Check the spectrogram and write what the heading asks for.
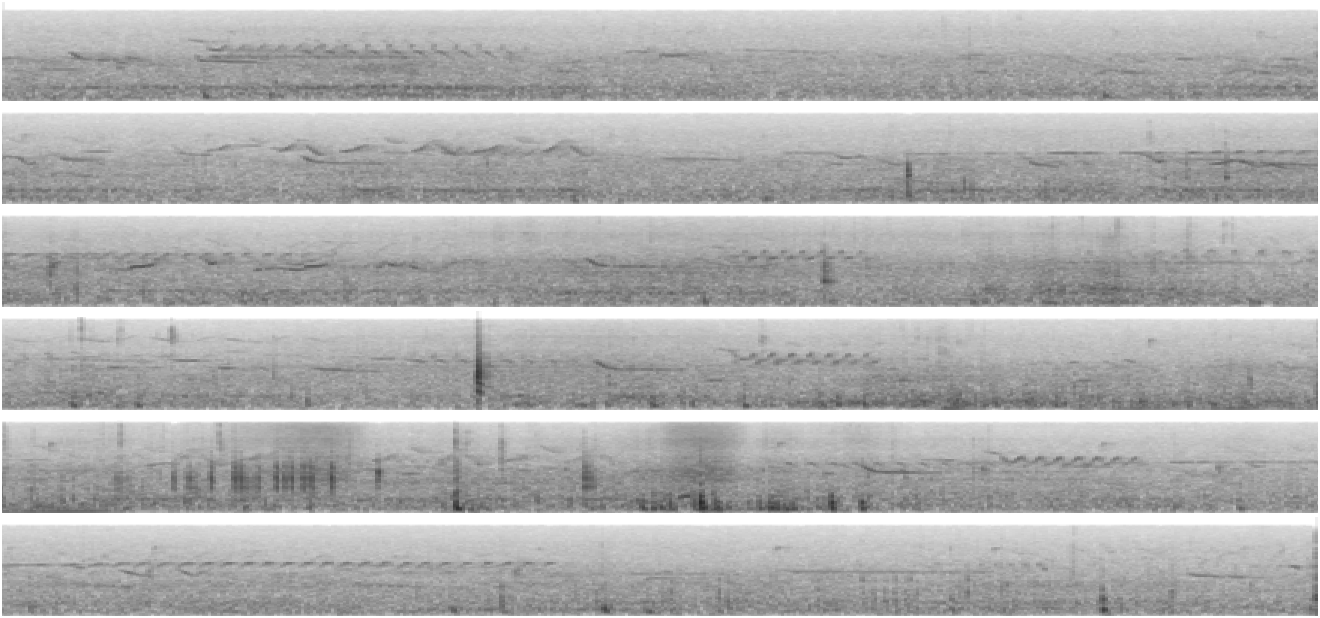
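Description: A chorus of songbirds chirping and trilling over a faint steady outdoor background, with a louder burst of sound about two-thirds of the way through.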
